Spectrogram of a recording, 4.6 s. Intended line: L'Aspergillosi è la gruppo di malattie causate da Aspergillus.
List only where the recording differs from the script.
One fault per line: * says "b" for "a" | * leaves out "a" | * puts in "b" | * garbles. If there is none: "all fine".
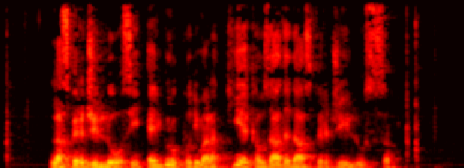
* says "il" for "la"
